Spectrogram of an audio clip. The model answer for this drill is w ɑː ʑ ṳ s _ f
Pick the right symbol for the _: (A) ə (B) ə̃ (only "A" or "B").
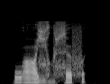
A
